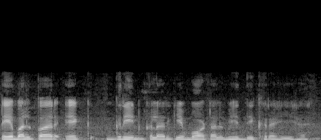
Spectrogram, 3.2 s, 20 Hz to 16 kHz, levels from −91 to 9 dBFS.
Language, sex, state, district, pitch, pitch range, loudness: Hindi, male, Uttar Pradesh, Lucknow, 155 Hz, 140-165 Hz, -19 LUFS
